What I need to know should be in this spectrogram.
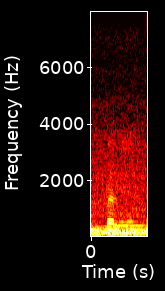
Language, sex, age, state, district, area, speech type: Kannada, male, 60+, Karnataka, Udupi, rural, spontaneous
